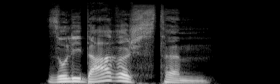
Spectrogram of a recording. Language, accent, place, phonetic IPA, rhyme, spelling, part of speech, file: German, Germany, Berlin, [zoliˈdaːʁɪʃstəm], -aːʁɪʃstəm, solidarischstem, adjective, De-solidarischstem.ogg
- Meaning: strong dative masculine/neuter singular superlative degree of solidarisch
